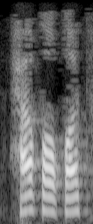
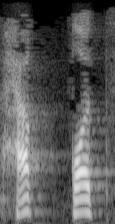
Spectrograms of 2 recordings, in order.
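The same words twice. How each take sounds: First: The first qaf bounces, giving two separate qafs. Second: The two qafs merge into one doubled qaf. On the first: The speaker calls it wrong. "لو قلنا حققت حققت فانفك الإدغام وصار كأننا نطقنا بقافين منفكتين" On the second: The speaker calls it right. "لابد أن نقول حققت"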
